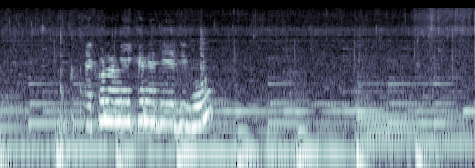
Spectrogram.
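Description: Tilapia fish head frying in hot oil with a little salt, a steady close sizzle and crackle running throughout while a person speaks over it.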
